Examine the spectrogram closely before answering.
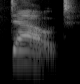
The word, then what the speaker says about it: doubt: Doubt, doubt, brown cow doubt.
